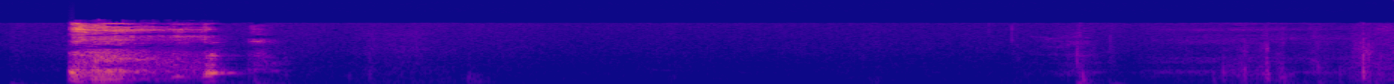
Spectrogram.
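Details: One harsh, loud cough burst with a second catch, then quiet and faint movement noise; part of a coughing attack at the end of a prank recording.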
